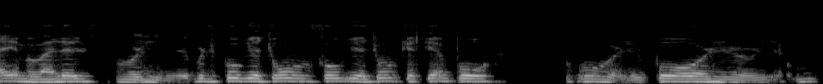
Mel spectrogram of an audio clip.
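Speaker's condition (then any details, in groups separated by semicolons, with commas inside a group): Cerebral palsy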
